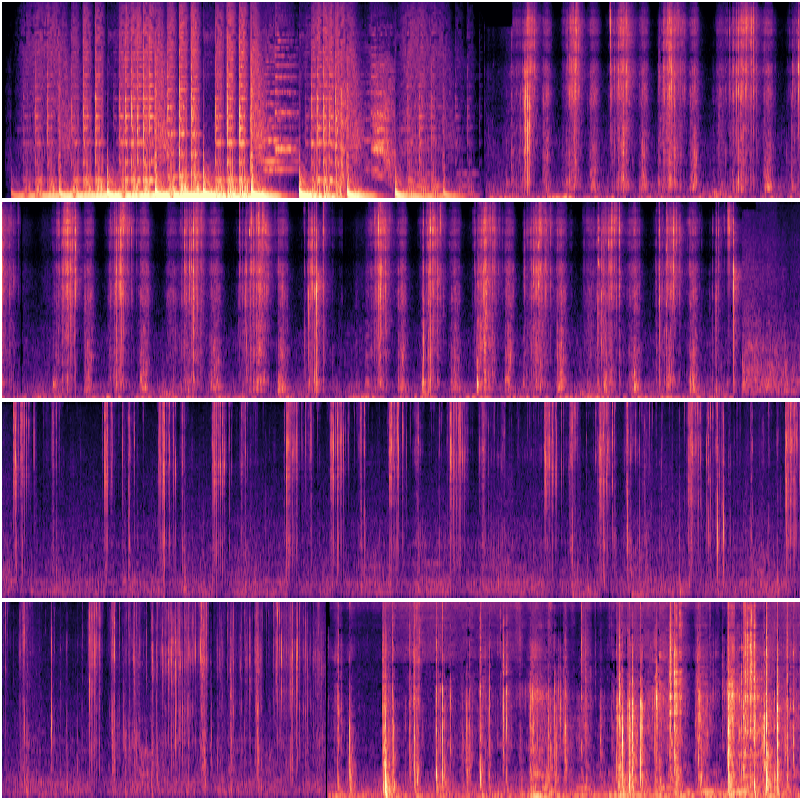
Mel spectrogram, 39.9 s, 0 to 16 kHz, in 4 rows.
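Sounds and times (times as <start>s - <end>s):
slime squelching and crackling: 20.0s - 39.9s.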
